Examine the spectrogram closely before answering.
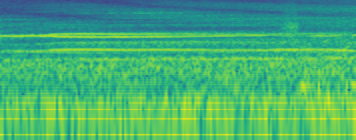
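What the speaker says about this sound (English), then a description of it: "This is my first time flying an FPV drone," A DJI Avata FPV drone flies close by with a steady, loud propeller whine, constant through the whole stretch with sharp tonal bands and no talking.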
